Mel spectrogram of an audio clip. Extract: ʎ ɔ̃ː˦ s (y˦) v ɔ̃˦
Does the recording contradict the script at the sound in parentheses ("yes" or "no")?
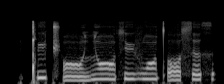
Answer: no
